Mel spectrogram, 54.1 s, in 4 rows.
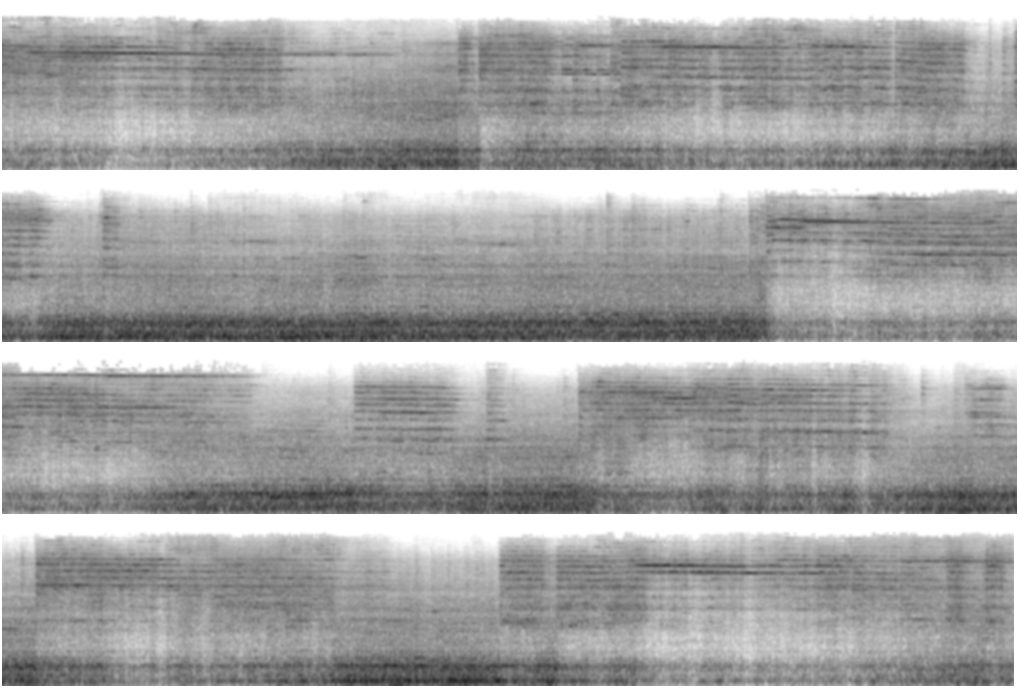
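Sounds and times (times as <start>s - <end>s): high-pitched wheel squeal: 0.0s - 5.1s, 6.1s - 14.2s, 23.7s - 30.3s, 31.8s - 33.8s, 41.1s - 45.0s, 47.2s - 54.0s
freight train rumbling past: 0.0s - 54.0s.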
